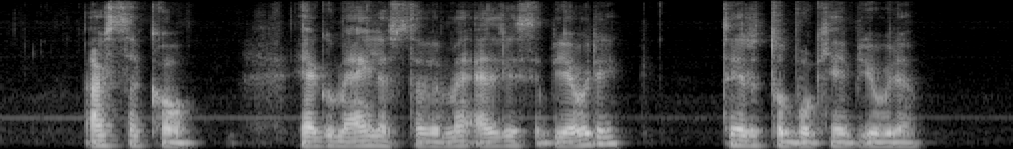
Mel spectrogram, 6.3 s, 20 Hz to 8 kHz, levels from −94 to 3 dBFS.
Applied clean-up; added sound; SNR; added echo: none; none; none; none.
